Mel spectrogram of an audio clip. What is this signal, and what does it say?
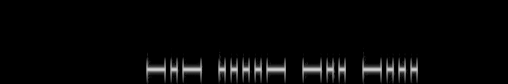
Morse code, heard as a keyed tone, about 20 wpm, 700 Hz. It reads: K4DB
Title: Speed Racing - USA 1x2 Call Signs 17wpm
